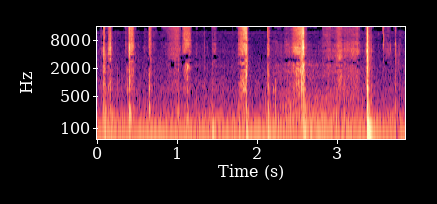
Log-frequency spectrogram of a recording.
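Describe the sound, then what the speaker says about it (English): Origami paper for a cube is folded and creased by hand, giving soft scattered crinkles and sharp little rustles that come up close and quiet. "So I'm going to fold this in."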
